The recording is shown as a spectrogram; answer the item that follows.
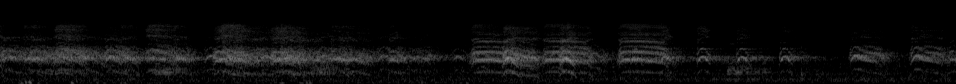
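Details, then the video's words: Thousands of crows massed together, their rough cawing rising and falling in uneven bursts, individual harsh calls breaking out above a constant noisy chorus. "Thousands of Crows Weird noise in the background of them."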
